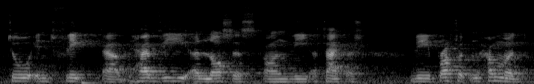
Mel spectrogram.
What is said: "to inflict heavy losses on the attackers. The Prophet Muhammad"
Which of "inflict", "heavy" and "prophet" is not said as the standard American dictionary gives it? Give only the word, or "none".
none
